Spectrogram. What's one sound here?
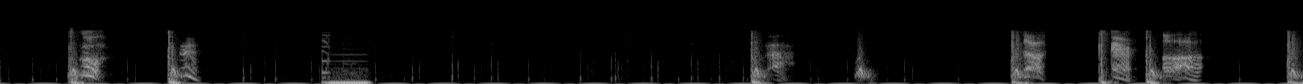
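Men grunt and cry out in pain.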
